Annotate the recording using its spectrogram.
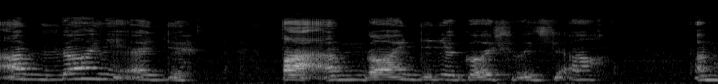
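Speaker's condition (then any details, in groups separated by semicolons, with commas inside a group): Cerebral palsy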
